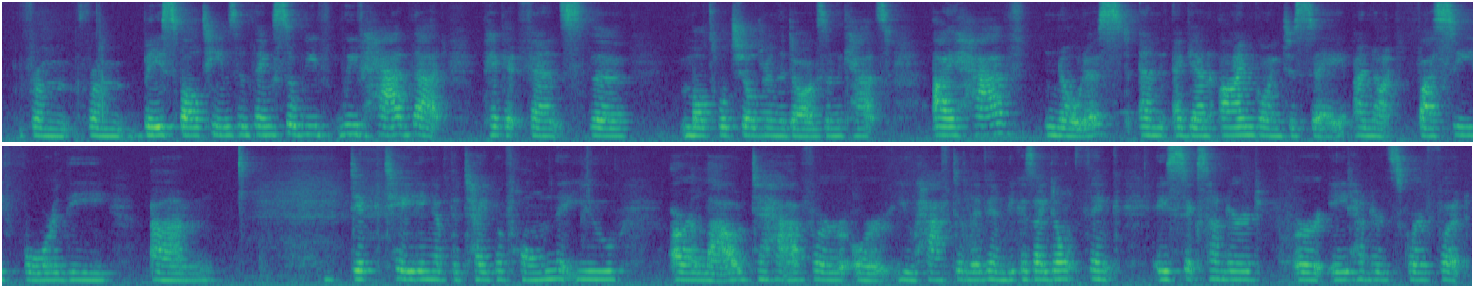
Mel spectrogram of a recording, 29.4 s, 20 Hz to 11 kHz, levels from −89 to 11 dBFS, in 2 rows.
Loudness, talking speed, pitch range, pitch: -25 LUFS, 135 wpm, 175-195 Hz, 185 Hz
